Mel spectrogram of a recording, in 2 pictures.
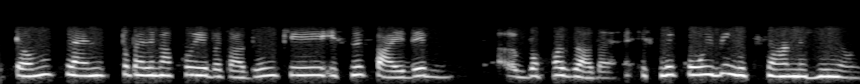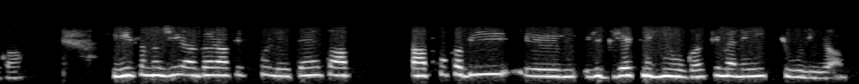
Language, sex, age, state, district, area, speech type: Urdu, female, 18-30, Delhi, East Delhi, urban, conversation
